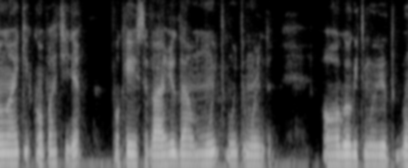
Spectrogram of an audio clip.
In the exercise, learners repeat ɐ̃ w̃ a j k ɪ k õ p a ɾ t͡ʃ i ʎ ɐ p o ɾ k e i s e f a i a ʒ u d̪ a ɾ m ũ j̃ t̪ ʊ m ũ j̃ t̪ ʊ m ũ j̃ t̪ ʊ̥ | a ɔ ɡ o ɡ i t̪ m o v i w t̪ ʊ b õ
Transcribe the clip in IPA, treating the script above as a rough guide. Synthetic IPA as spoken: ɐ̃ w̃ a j k ɪ k õ p a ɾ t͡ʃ i ʎ ɐ p o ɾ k e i s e v a j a ʒ u d̪ a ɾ m ũ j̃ t̪ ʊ m ũ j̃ t̪ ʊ m ũ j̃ t̪ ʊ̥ | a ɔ ɡ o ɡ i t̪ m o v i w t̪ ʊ b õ

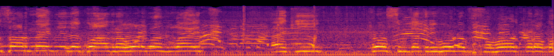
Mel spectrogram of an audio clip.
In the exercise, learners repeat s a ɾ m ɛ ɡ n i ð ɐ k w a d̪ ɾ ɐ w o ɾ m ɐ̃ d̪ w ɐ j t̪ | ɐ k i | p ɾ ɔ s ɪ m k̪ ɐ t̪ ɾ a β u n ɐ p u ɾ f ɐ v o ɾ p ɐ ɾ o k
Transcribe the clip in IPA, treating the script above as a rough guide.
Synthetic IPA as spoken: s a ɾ n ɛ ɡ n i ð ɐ k w a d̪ ɾ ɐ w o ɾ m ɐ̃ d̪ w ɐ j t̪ | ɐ k i | p ɾ ɔ s i m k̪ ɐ t̪ ɾ i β u n ɐ p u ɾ f ɐ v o ɾ p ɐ ɾ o k

